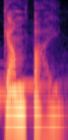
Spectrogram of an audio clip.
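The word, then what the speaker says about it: campai (乾杯): Si dice campai, metti il campari, levi la R, fai campai.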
